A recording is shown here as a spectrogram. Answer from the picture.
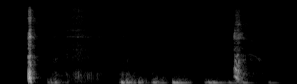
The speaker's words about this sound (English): Sorry, I had to cough.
